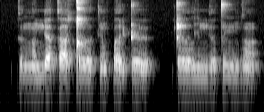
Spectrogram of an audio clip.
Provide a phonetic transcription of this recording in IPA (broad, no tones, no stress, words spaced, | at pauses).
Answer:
køŋɐ̃mʲa ka ǃəː kʲɔ̃k͡pɐ ɾʲɵʈø | ʈəːlimʲɵ t̪ĩːɡɐ̃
